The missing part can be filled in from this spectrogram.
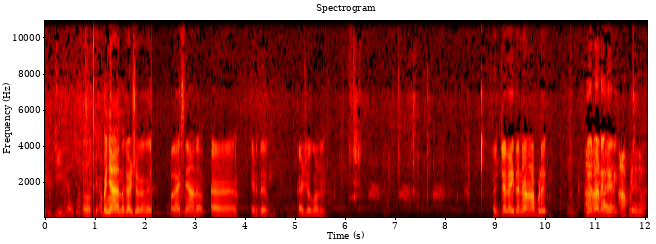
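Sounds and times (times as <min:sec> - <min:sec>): faint bird calling: 0:06.3 - 0:08.7.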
